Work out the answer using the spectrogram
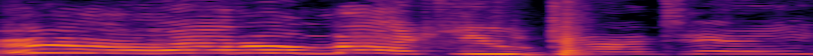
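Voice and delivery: put-on very high, crotchety, grumpy granny voice. Host mocks his co-host for acting like a grumpy granny, imitating Zach's grumpy granny. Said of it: "Zach wants to be a grumpy granny".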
